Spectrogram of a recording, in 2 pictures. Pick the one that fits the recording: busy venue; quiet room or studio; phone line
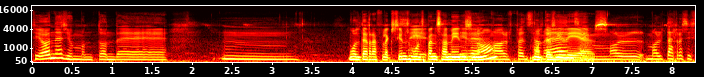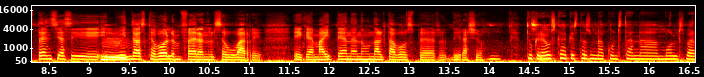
busy venue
